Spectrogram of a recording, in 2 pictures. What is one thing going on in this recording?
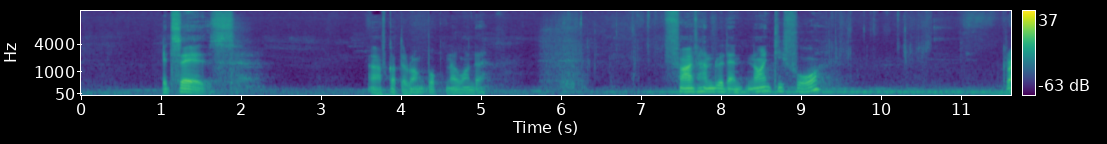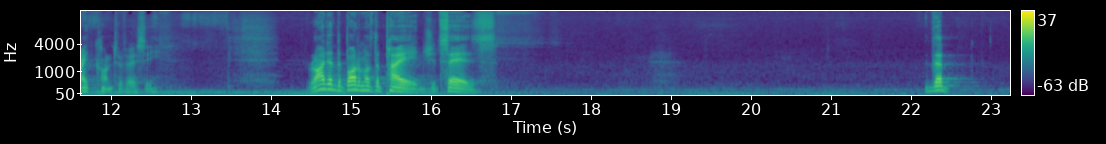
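A middle-aged man speaks slowly and calmly through a microphone, with pauses, in an echoing room.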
